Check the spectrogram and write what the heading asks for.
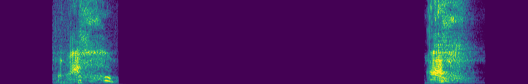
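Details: Two separate sharp, hissing sneeze bursts with silence between, from a compilation of human sneezes of various ages and sexes; ordinary sneeze reflex.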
